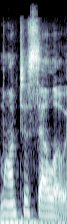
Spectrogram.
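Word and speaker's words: Monticello: By the way, it's spelled like Montichello. We call it Monttoello in Kentucky.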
